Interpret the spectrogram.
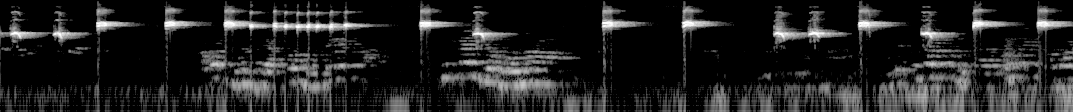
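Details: Olive-backed sunbird singing in a cage-bird training recording, styles called dense 'tembakan', 'mesin jahit' sewing-machine trills, shrill 'lengkingan' and 'besetan'. Sharp high chirps alternate between two pitches, with a rapid stuttering burst near two seconds and faint softer notes below.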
